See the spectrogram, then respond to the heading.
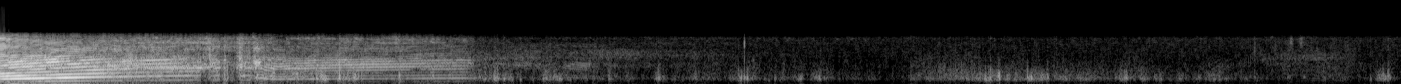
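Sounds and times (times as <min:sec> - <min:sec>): car engine accelerating hard: 0:00.0 - 0:06.6.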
